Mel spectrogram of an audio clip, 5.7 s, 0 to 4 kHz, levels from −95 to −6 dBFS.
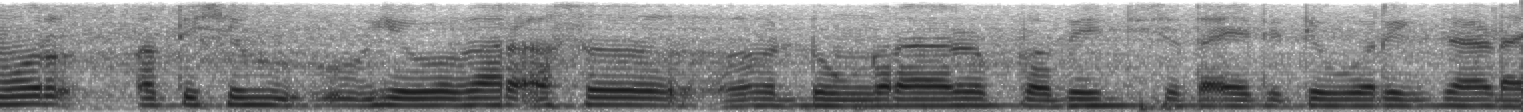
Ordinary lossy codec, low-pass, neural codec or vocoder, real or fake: Opus, 64 kbps; 3.6 kHz; none; real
